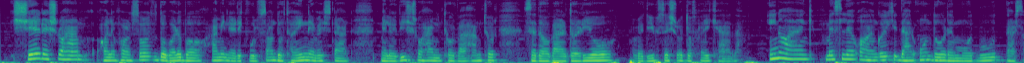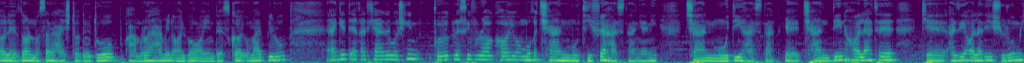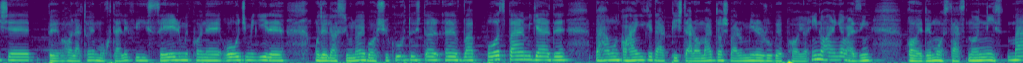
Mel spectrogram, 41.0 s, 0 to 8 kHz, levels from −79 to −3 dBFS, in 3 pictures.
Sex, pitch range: male, 125-155 Hz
